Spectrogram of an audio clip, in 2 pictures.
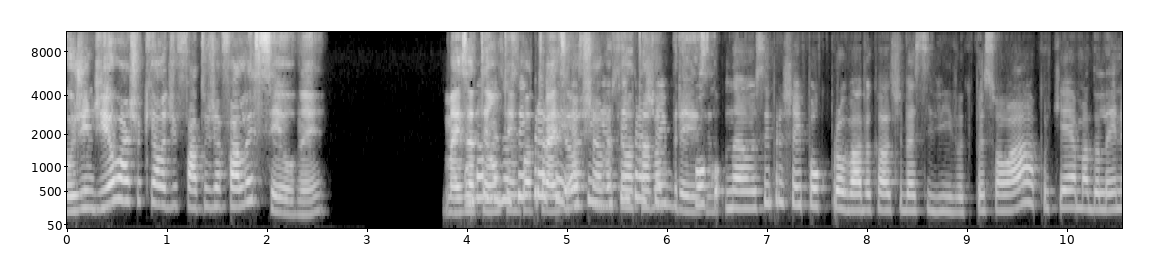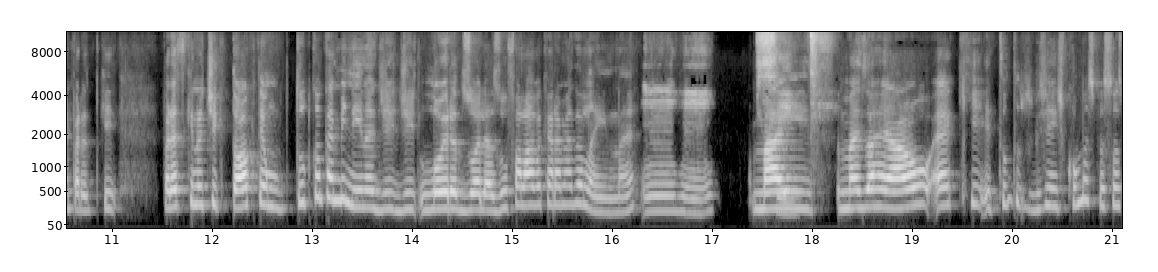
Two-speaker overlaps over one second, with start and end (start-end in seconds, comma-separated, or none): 4.0-6.6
